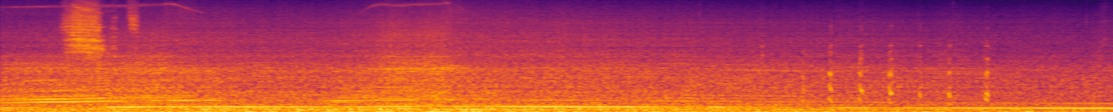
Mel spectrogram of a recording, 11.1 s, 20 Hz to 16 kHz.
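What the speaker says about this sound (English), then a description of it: "When the twin turbos, like the air whooshing sound, it's like a really shrill, high pitch" A McLaren 720S twin-turbo car driven hard gives a loud, steady engine drone with a whooshing, shrill whir from inside the cabin, continuous throughout.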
